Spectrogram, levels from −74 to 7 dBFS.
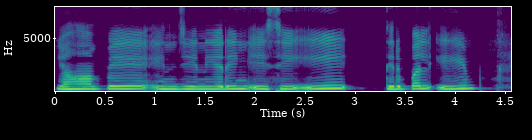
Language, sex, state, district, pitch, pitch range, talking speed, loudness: Hindi, female, Jharkhand, Palamu, 250 Hz, 235-285 Hz, 120 wpm, -14 LUFS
